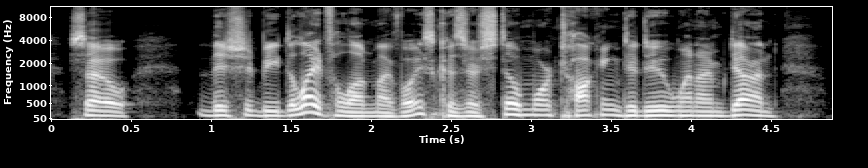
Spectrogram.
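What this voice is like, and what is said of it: Slightly scratchy, tired voice. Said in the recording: “if my voice sounds a little scratchy, it's because I've been talking now for... about 5 hours”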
